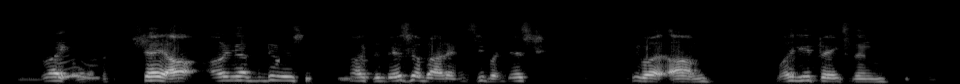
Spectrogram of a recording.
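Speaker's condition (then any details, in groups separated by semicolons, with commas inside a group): Cerebral palsy; quadriplegic from birth, brain injury from brain bleed at birth, arms and legs affected, cannot walk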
